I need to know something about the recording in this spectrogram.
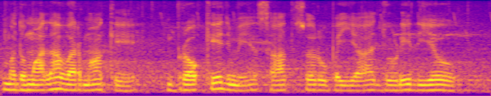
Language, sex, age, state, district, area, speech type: Maithili, male, 45-60, Bihar, Purnia, rural, read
